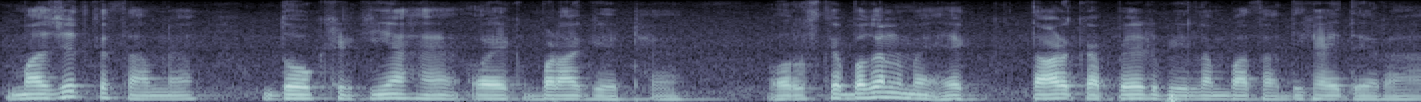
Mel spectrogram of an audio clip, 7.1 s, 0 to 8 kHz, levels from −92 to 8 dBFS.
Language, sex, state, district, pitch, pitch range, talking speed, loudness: Hindi, male, Jharkhand, Palamu, 105 Hz, 100-115 Hz, 220 wpm, -18 LUFS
